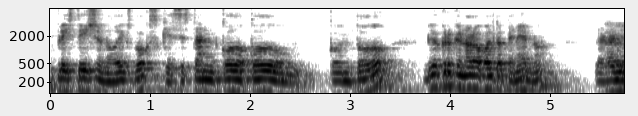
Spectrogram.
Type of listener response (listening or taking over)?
taking over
